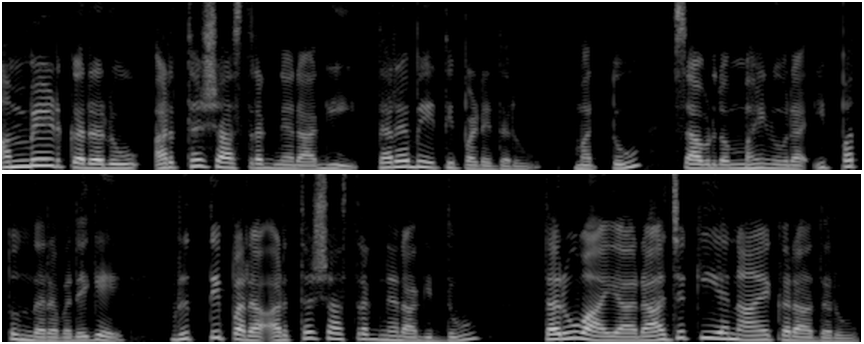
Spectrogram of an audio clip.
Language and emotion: Kannada, neutral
